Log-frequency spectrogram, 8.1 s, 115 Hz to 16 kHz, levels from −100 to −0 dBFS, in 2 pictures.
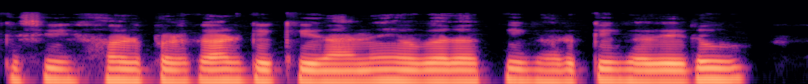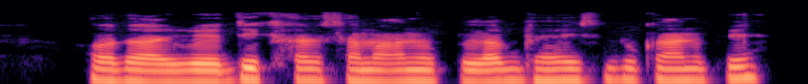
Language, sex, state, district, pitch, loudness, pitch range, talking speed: Hindi, male, Uttar Pradesh, Deoria, 140 Hz, -24 LUFS, 130-145 Hz, 140 wpm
